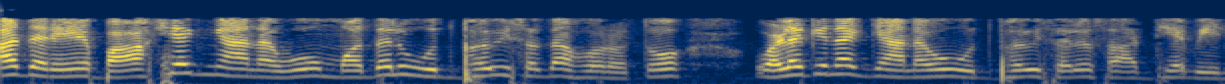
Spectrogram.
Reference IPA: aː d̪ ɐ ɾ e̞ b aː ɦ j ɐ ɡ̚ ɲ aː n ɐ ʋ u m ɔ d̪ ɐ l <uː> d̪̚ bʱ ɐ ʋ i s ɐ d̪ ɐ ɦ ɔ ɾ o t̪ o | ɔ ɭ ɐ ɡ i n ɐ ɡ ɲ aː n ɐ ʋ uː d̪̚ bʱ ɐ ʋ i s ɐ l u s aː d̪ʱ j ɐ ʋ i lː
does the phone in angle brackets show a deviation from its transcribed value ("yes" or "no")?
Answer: no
